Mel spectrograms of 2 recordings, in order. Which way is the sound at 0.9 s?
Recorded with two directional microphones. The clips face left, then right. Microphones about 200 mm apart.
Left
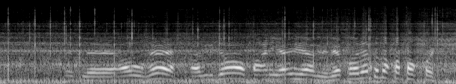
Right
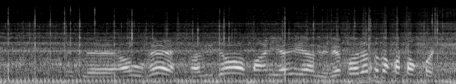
20° left (ahead or behind).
